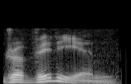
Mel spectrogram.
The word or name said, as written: Dravidian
